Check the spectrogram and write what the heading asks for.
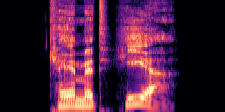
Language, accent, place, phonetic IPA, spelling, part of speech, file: German, Germany, Berlin, [ˌkɛːmət ˈheːɐ̯], kämet her, verb, De-kämet her.ogg
- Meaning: second-person plural subjunctive I of herkommen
